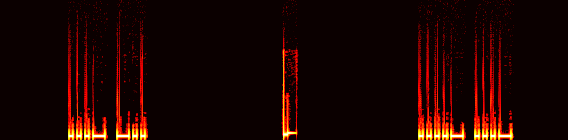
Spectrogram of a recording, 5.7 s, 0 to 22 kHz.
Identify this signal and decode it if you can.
Morse code, heard as a keyed tone, about 30 wpm, 700 Hz. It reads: VD 4V
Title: All Cut Numbers - 2-Digit 30wpm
